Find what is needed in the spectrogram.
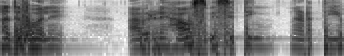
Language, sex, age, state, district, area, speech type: Malayalam, female, 45-60, Kerala, Kollam, rural, spontaneous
